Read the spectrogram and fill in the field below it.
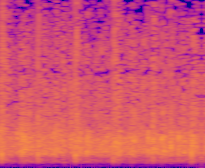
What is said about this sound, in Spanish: a la Fuerza Naranja del Invías, un aplauso para nuestros trabajadores.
